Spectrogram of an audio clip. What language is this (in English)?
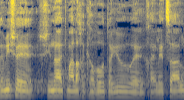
Hebrew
